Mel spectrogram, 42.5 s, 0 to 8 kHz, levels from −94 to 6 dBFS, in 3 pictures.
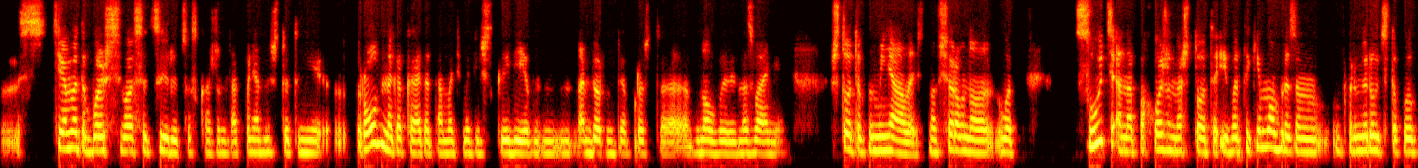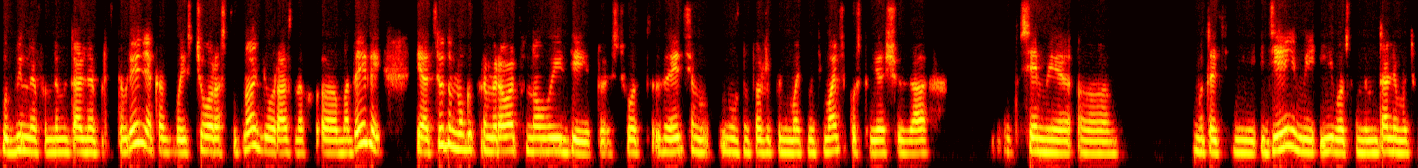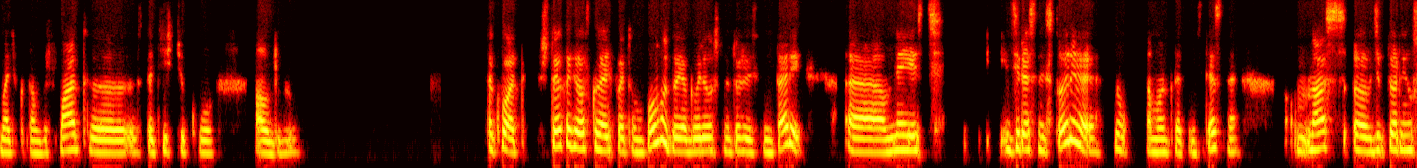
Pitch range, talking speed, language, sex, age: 185-225 Hz, 165 wpm, Russian, female, 20-39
